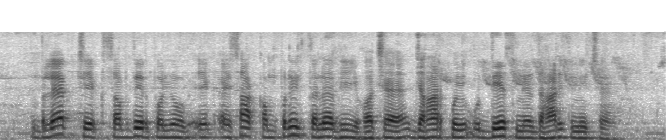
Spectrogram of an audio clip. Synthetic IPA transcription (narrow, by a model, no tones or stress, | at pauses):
blɛk̚t͡ʃeksəbd̪eɾpɾəjoɡekəjsakəmpniɾt̪ənɛbʱiɦɔt͡ʃʰɛd͡ʒəɦãɾkoiʔud̪ːesniɾd̪ʱaɾit̪met͡ʃʰɛ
